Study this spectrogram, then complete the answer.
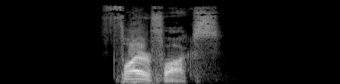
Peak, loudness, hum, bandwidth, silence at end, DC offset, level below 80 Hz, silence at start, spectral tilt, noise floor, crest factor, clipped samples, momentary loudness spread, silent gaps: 0 dBFS; -15 LUFS; none; 17 kHz; 1.2 s; under 0.1%; -54 dBFS; 1.05 s; -3 dB/octave; -89 dBFS; 20 dB; under 0.1%; 15 LU; none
